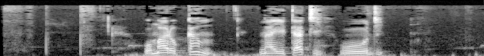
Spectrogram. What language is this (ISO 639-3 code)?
fue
